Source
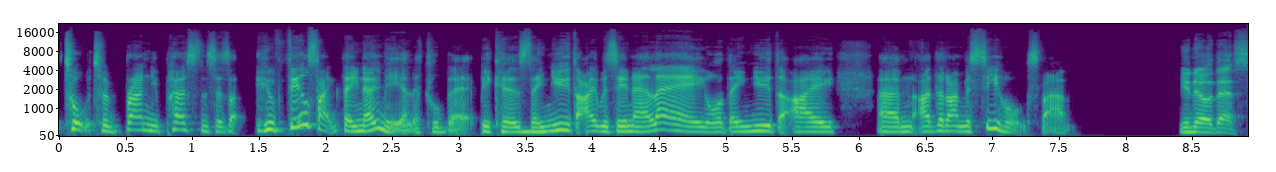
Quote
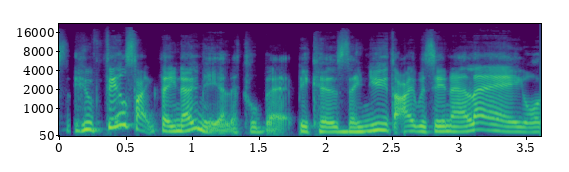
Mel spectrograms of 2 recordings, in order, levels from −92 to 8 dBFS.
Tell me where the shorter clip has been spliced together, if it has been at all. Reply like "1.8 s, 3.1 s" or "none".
none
